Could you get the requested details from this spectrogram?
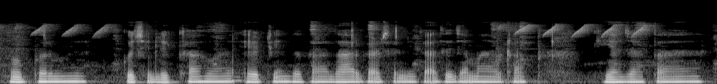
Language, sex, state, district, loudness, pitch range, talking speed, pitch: Hindi, male, Jharkhand, Garhwa, -18 LUFS, 120-125 Hz, 135 wpm, 120 Hz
